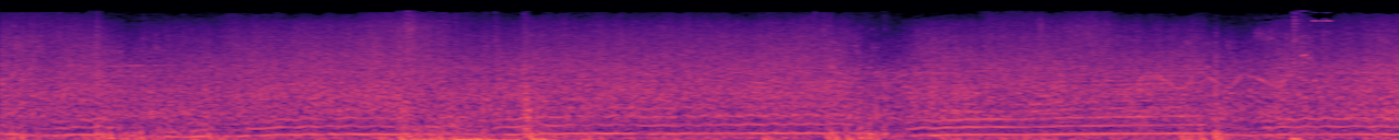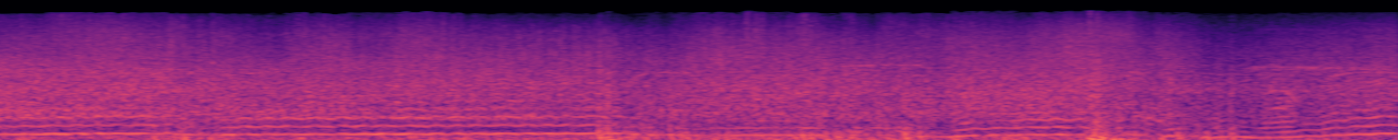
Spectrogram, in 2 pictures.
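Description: Tyres skid and hiss on a wet surface.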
